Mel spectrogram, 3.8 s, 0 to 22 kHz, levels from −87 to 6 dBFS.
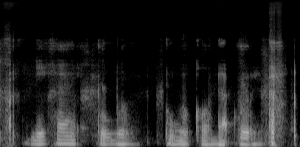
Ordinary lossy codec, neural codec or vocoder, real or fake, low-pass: none; codec, 44.1 kHz, 2.6 kbps, DAC; fake; none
